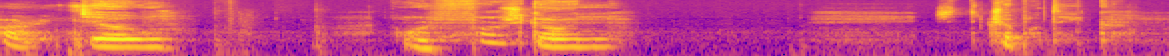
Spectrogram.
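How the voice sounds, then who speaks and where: With long, frequent pauses, the speech moves at a very slow pace over noticeable background noise. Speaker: gaming youtuber. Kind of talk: casual video commentary. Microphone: camera quality bad.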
